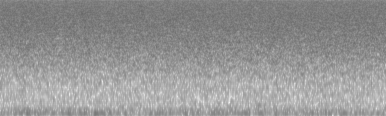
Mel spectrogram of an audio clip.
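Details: Steady tinnitus masking noise from a tinnitus masker application, heard while both-ear tuning of frequency and Q settings is active.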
